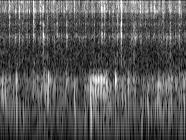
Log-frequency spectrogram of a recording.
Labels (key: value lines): label: biophony
recorder: HydroMoth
